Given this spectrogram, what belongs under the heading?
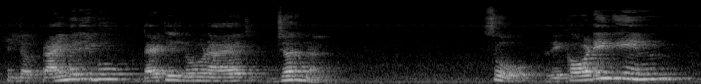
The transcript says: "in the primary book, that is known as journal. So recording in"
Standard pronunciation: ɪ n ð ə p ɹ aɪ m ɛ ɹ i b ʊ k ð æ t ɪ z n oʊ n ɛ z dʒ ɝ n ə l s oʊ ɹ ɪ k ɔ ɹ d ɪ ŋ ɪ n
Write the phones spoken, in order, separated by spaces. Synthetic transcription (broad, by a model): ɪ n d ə p ɹ aɪ m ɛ ɹ i b ʊ k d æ t ɪ z n oʊ n ɛ z dʒ ɝ n ə l s oʊ ɹ ɪ k ɔ ɹ d ɪ ŋ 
